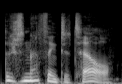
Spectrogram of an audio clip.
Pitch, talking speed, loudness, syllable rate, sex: 125 Hz, 195 wpm, -17 LUFS, 5.8 syllables/s, male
